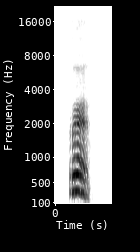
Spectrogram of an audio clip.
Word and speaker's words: Bruce: I still don't know how you get B-R-U-C-E into Brooke. – That's easy. The C sounds like a K. Brooke.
